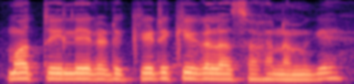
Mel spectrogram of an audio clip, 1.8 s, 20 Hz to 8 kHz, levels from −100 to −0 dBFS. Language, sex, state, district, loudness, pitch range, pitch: Kannada, male, Karnataka, Koppal, -17 LUFS, 140-155 Hz, 150 Hz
